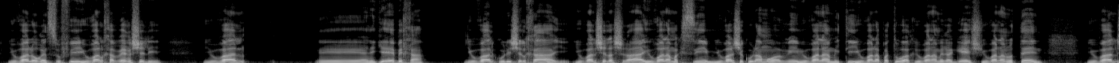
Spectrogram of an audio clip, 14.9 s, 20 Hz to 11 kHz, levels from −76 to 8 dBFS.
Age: 20-39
